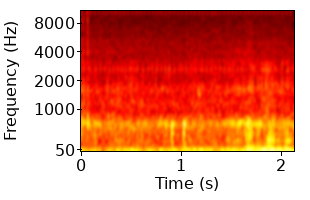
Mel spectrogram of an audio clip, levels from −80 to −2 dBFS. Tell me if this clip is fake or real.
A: real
